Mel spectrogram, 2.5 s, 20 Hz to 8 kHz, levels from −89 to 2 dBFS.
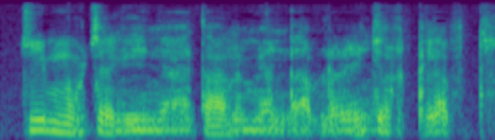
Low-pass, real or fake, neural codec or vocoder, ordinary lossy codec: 7.2 kHz; fake; vocoder, 22.05 kHz, 80 mel bands, HiFi-GAN; MP3, 48 kbps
